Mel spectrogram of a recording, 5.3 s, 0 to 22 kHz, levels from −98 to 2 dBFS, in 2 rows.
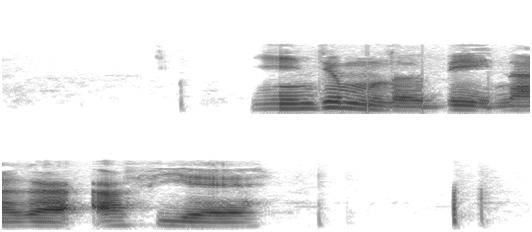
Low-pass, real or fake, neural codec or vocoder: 5.4 kHz; real; none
